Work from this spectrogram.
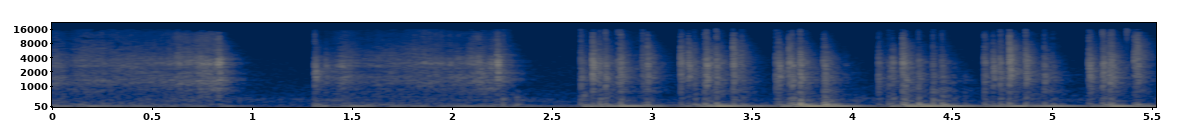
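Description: Long nails scratch the inner panel of a flattened brown corrugated cardboard box, thin and hollow, in two bright, drawn-out rasps. Then they tap quickly across it in a run of short, papery taps and scratches over a dull, hollow low thud.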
